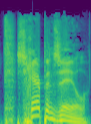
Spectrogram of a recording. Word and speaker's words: Scherpenzeel: Scherpenzeel. – Yeah, very good. Scherpenzeel. Try that again. – Scherpenzeel. – Yes, excellent.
